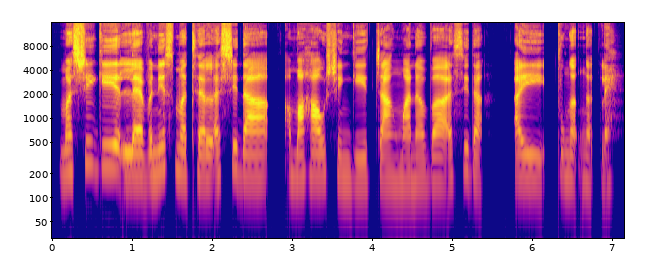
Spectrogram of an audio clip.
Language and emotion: Manipuri, happy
